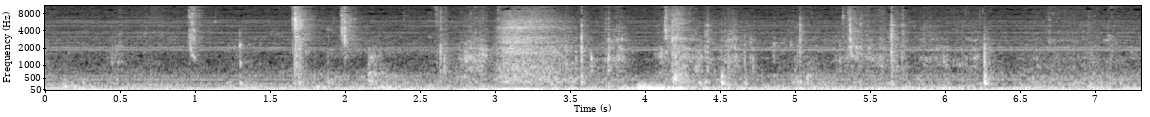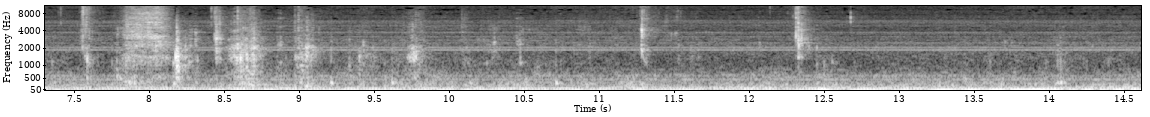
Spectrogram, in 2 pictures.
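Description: A person chewing a mouthful of rice and fish eaten by hand, with scattered small clicks and crunches and two brief louder rustling noises about three and eight seconds in, over a steady low hum.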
